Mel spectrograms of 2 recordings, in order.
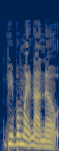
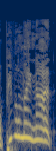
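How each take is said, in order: First: Said in the usual way. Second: High mock worried voice on people; hammed-up high fretting; mock concern. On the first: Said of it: "Like, oh, people might not". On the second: Shown as a demonstration. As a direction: pitch it up, faux-earnest.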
